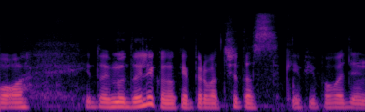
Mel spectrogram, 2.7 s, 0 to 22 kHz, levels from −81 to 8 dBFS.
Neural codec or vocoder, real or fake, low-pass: none; real; 14.4 kHz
